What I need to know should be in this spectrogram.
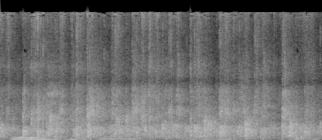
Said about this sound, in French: D'abord, on applaudit.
